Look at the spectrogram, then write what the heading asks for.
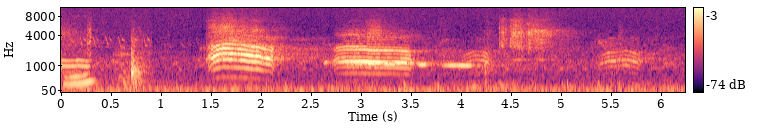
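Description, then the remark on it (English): Crows caw: two loud, harsh drawn-out calls, then a few shorter, softer caws trailing off, with faint bird chatter at the start. “They're ominous, the crows. Are they here for the sheep?”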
